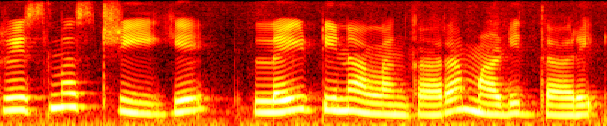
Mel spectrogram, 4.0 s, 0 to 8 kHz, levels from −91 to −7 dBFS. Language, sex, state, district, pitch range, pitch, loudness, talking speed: Kannada, female, Karnataka, Bangalore, 190-260 Hz, 230 Hz, -15 LUFS, 90 wpm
